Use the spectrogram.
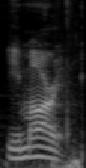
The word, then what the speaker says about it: Imari: childhood friend of his, Imari. You know what Imari rhymes with? Sorry, because that's what you will be feeling for her throughout the entire series.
